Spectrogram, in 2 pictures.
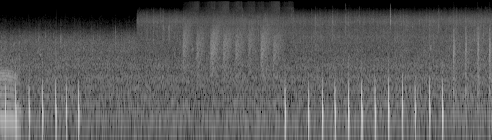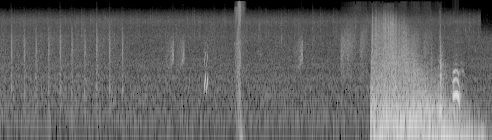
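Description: Rain falls steadily in the Stardew Valley video game, with sharp rhythmic taps and clicks over it and a loud crash of thunder near the end.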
